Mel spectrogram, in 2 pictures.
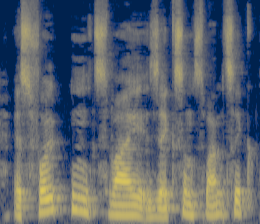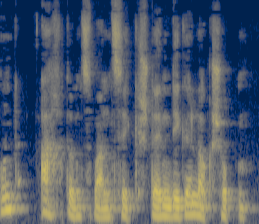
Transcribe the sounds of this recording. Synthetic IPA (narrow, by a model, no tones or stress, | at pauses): ʔɛsfɔlk̚tn̩t͡sv̥aɪzɛksʊnt͡sv̥ant͡sɪçʊntʔaχtʊnt͡sv̥ant͡sɪçʃtɛndɪɡəlɔkʃʊpm̩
